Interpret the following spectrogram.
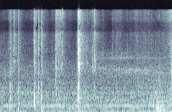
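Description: Tarot cards being handled and put back into the deck, with a couple of sharp card taps about half a second and a second in.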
